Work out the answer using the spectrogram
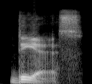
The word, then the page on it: DS: British English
